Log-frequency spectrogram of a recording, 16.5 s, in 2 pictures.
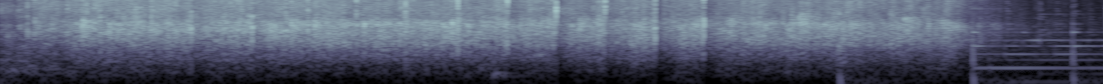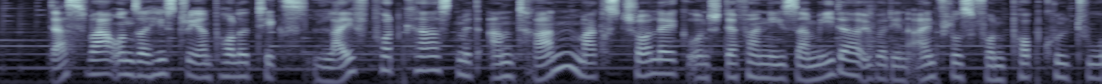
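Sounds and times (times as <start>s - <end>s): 
audience applause: 0.0s - 7.6s
speech: 8.7s - 16.5s.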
